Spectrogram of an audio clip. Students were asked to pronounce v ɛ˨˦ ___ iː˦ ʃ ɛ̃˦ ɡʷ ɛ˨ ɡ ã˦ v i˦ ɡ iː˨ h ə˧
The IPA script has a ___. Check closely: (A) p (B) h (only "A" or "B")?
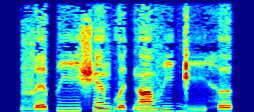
A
